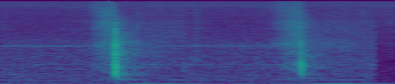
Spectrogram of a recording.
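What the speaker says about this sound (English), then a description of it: "now we just have to chop this into small pieces" A knife cuts pear into small pieces on a board, two crisp chops spaced about a second apart, close and clear with no voice.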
